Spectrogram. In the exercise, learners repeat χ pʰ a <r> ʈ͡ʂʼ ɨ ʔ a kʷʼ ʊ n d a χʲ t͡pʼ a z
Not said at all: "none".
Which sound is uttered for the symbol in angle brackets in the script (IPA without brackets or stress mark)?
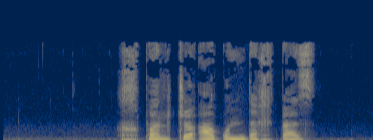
r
